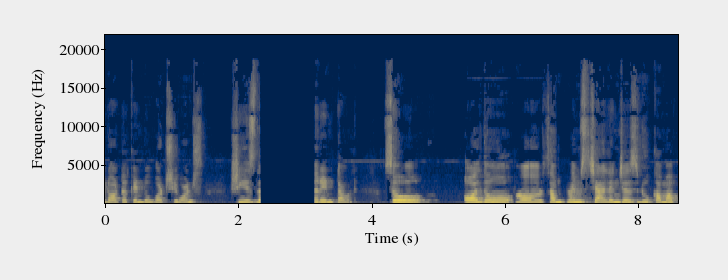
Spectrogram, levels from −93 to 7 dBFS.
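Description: At 1.05 to 1.10 s, just before "wants she is", a brief glitch cuts through the speech. This is damaged data in a compressed stream. A short run of bytes was corrupted, so the decoder misread the frames there, lost sync, and jumped to the next valid frame header. The 50 ms or so of garbled output is the glitch.

After "wants she is", the speech cuts off abruptly at 2.33 s and returns mid-flow at 3.15 s. The gap in between is silence, with no room tone, and about 0.82 s of speech is simply missing. This is an audio dropout to silence. The likely cause is that the input signal was briefly lost, through a disconnected device, a failed link or a stray mute, while the recorder kept writing silence.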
